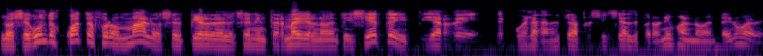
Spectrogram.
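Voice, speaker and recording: At a very fast pace, a man with a fairly high pitch talks with lively intonation in a dry, close sound with no echo. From Argentina. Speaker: political scientist. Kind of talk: interview.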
